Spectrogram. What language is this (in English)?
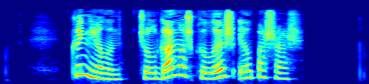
Mari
